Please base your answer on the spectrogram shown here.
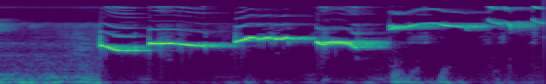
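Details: Orange-headed thrush, bathing at night, gives one drawn-out ngeroll phrase of clear whistles that step up through several pitches, ending in a high sweet note, with faint splashing at the start.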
